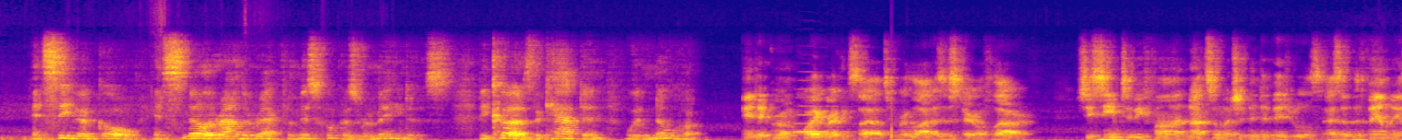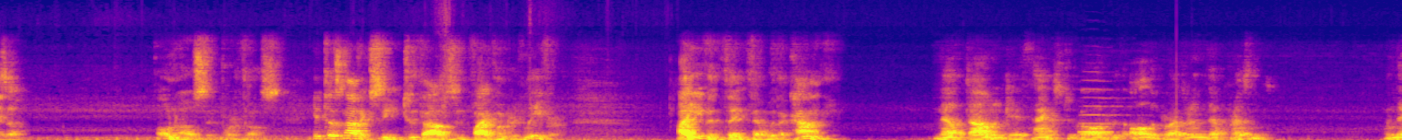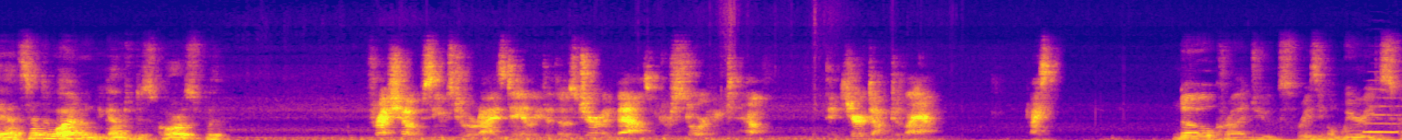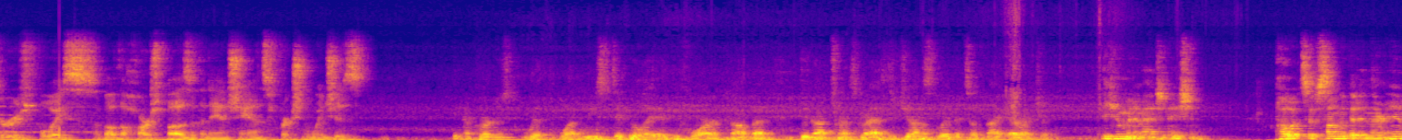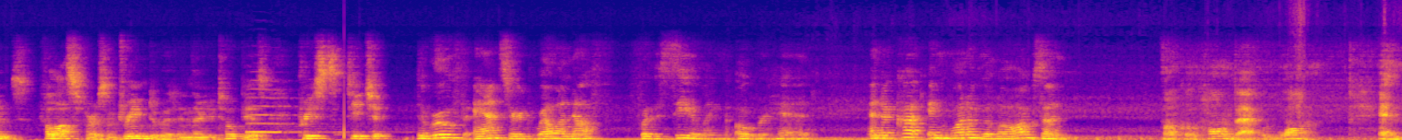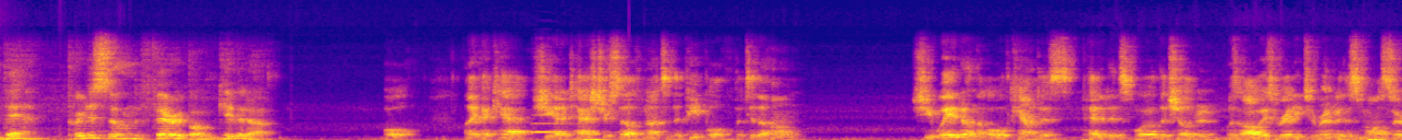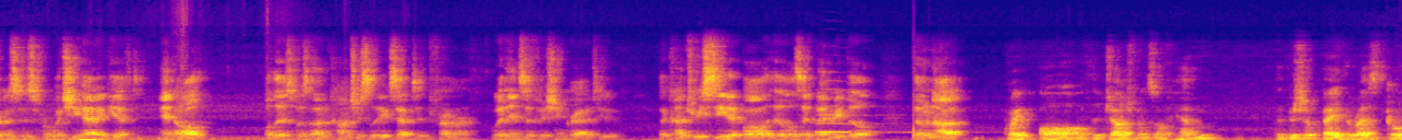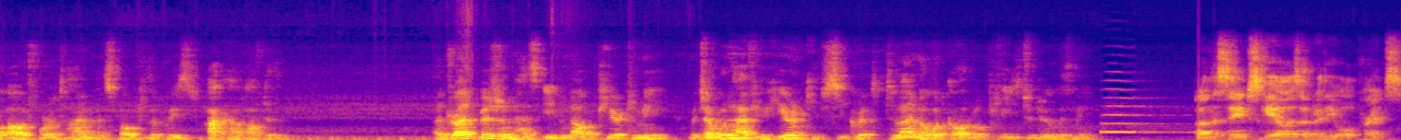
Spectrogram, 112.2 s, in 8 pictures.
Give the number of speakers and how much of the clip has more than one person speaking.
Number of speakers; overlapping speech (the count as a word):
nine, no overlap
